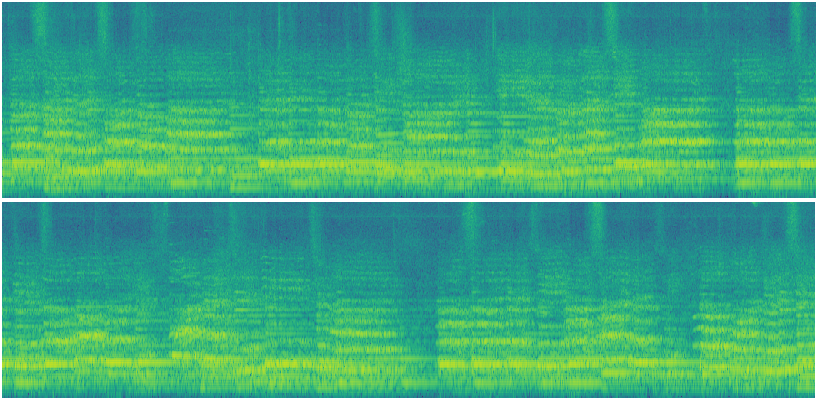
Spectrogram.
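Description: A large children's choir singing in unison, with long held notes, phrasing with two brief breaks, one about halfway through and one a few seconds before the end.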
